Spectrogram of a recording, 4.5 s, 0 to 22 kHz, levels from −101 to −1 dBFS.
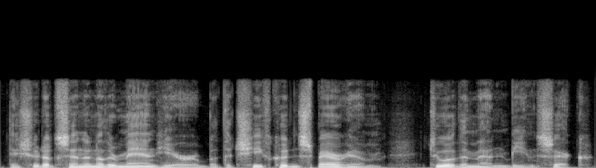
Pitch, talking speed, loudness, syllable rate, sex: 90 Hz, 255 wpm, -18 LUFS, 6.1 syllables/s, male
